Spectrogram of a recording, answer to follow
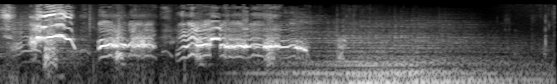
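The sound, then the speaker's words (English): A dog barks in several loud bursts of sharp, high-pitched yelps over about three seconds, then a low, rumbling commotion takes over and slowly fades. “Go get him, Rufus! Nice doggy!”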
